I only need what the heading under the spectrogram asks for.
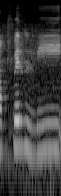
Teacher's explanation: ली को एक अलिफ के बराबर लंबा करना है, छोटा नहीं करना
